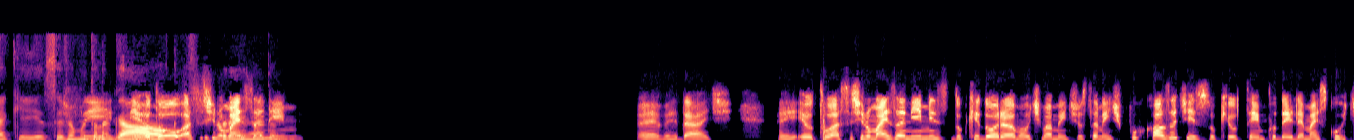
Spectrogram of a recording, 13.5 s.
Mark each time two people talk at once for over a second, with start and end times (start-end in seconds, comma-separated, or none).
0.8-2.9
